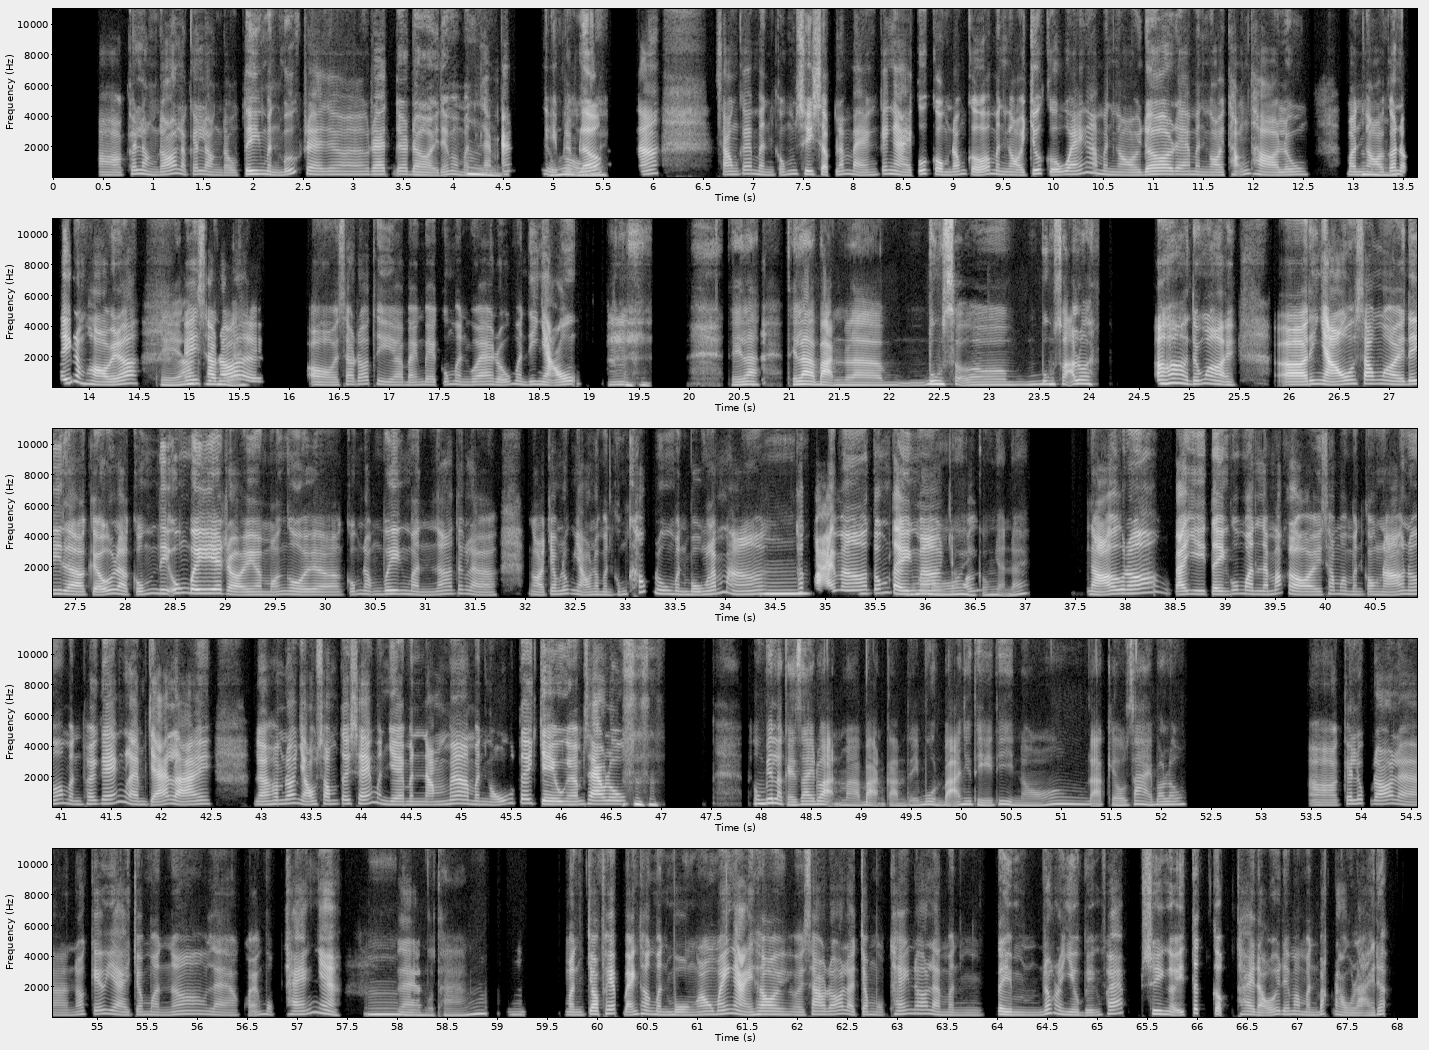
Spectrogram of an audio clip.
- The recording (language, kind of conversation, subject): Vietnamese, podcast, Khi thất bại, bạn thường làm gì trước tiên để lấy lại tinh thần?
- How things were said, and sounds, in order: laugh; other background noise; laughing while speaking: "Ờ, đúng rồi"; laugh; tapping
